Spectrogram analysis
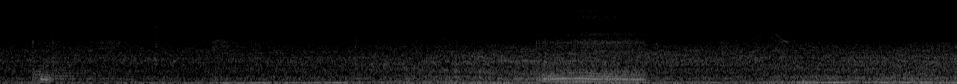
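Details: Sleeping female Miniature Dachshund snoring: a short snort near the start, steady breathing, then a longer low buzzy snore about a second long in the middle before settling back into quiet breaths.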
